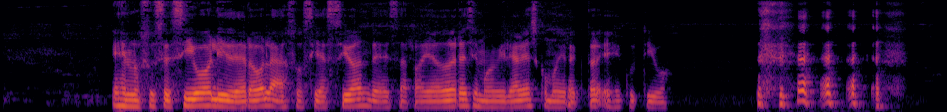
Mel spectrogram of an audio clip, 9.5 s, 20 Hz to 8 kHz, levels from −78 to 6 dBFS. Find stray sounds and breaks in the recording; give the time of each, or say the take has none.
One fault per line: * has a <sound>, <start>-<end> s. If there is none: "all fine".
* has a laugh, 7.6-9.1 s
